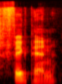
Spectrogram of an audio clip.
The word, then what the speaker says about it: Fidge pin: the right way is Fig pin, but I'm sticking strong and I'm saying Fidge pin because Fidge stands for fidgetal.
